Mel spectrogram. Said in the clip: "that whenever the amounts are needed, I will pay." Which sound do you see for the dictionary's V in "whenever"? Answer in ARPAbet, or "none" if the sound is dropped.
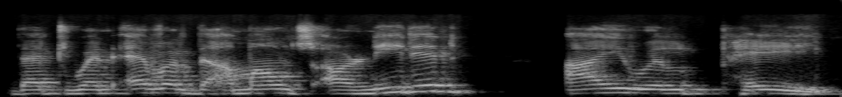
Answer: V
